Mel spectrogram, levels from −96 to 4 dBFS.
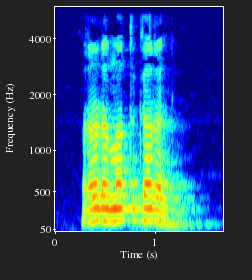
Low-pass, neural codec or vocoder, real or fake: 5.4 kHz; none; real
